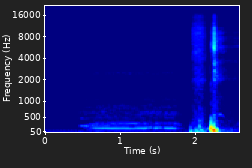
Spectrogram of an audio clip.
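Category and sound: animal, dog snoring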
